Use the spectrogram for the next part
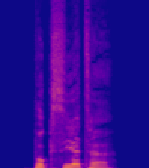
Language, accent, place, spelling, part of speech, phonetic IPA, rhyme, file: German, Germany, Berlin, bugsierte, adjective / verb, [bʊˈksiːɐ̯tə], -iːɐ̯tə, De-bugsierte.ogg
- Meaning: inflection of bugsieren: 1. first/third-person singular preterite 2. first/third-person singular subjunctive II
